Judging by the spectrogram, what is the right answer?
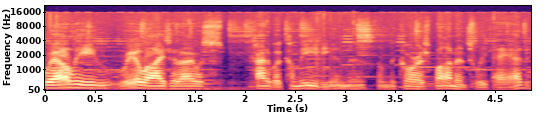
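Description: Over faint background music, a man speaks at a fairly quick pace. The recording is dry, with no echo. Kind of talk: interview answer. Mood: jovial storytelling. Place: home room.

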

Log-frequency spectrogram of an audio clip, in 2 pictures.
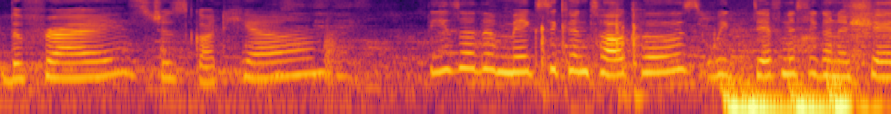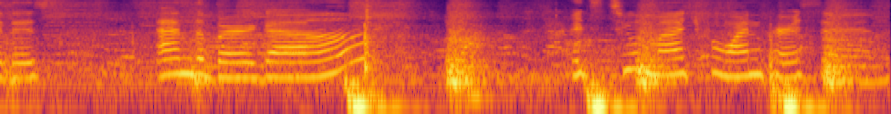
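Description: Long, frequent pauses and ordinary pitch variation mark the speech, with clear music playing in the background. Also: woman. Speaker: vlogger. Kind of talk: casual vlog chat. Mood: upbeat, cheerful. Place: cafe. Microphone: phone near.

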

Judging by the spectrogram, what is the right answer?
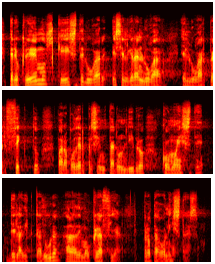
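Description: With ordinary pitch variation, a man delivers his words at a medium tempo. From Spain. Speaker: book publisher. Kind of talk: prepared speech read aloud. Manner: formal. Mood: formal, grateful. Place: hall. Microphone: podium.

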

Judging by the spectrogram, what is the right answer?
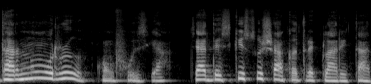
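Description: Here is a woman with an unremarkable speaking voice. She talks at a fairly slow pace with lively intonation. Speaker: personal development counselor. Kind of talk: TV talk show interview. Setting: TV studio.

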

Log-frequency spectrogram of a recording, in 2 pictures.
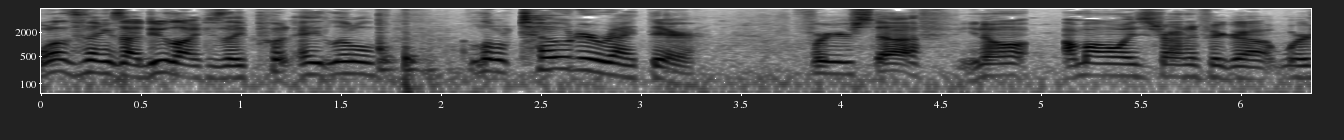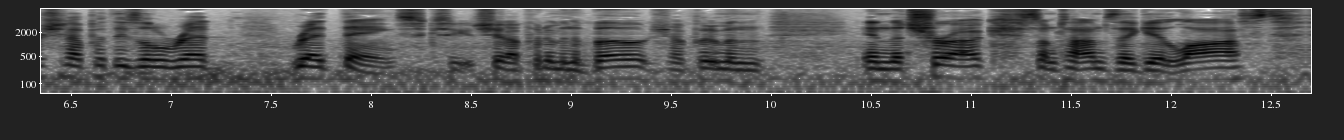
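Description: Over light background noise, a man talks at a fairly quick pace in a dry sound with no echo. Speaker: fishing video creator. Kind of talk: casual vlog chat. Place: open country. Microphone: phone near.

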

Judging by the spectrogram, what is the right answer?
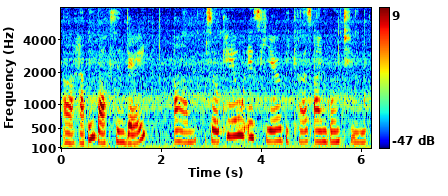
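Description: A woman's fairly high voice, very slow and with lively intonation, over light background noise. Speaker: vlogger and storyteller. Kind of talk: casual talk to camera. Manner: hesitant, many fillers. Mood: cheerful, relaxed. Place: home room. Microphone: webcam.

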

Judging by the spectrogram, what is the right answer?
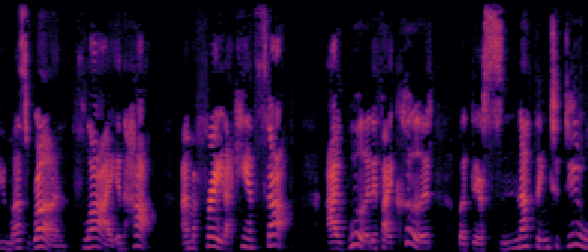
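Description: A woman puts on a character voice, pitched fairly high, with a bright, sharp tone. Her intonation is lively and her pace is slow.

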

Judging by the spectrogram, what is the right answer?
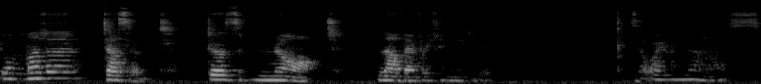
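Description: Speaking very slowly with long, frequent pauses, a woman with an English accent uses a theatrical tone, a fairly high pitch, lively intonation and big swings in loudness, with audible room echo. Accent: affected English. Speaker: actor in a scene. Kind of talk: scripted dramatic dialogue. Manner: theatrical, dry and teasing. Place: home room.

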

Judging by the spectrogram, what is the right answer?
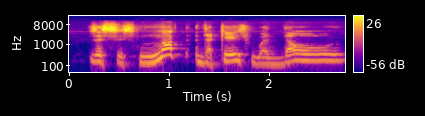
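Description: Against a quiet background, a man speaks at a fairly slow pace in a fairly high, somewhat breathy voice. His intonation is lively. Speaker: university lecturer. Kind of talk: lecture.

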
